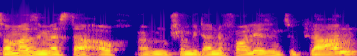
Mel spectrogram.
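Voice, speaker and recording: A man speaks at a fairly quick pace with a quiet background behind him. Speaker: student organizer hosting a lecture. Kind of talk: introductory remarks to online lecture audience. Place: home room. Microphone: video call.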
